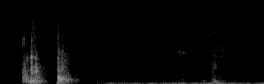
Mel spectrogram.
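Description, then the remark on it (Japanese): The door of a chauffeur-driven car unlatches with two solid clunks, followed by a low idling rumble and some faint mechanical shuffling as the door swings open. “ドアを開けてやってくれないか。”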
